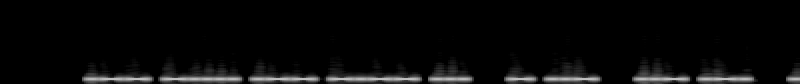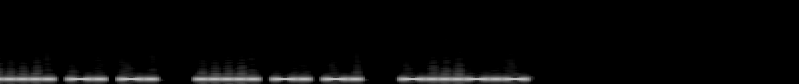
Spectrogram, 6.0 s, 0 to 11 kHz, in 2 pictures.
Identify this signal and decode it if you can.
Morse code, heard as a keyed tone, about 51 wpm, 700 Hz. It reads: W6WYS TU UR 5NN 5NN <BK>
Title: SOTA QSO Practice 50wpm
